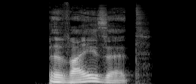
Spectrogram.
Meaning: second-person plural subjunctive I of beweisen
- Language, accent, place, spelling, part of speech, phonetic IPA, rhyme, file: German, Germany, Berlin, beweiset, verb, [bəˈvaɪ̯zət], -aɪ̯zət, De-beweiset.ogg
